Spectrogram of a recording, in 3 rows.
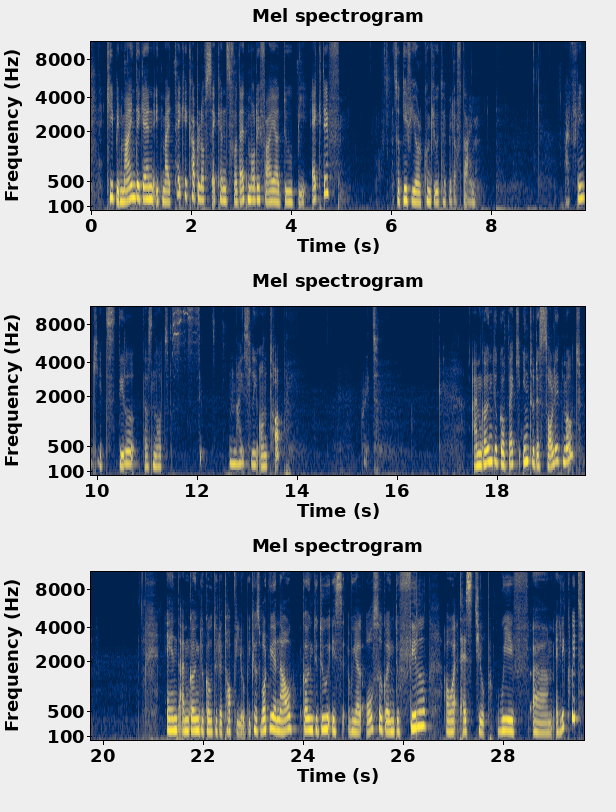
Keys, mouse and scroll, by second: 0.7 click, 1.6 click, 2.8 click, 4.1 click, 8.0 scroll up 3, 11.5 click, 15.5 z, 19.1 middle click, 21.5 KP_7.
